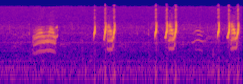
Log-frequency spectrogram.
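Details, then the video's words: One male quail, morning and night, hunting: a harsh nasal honking call opens, then sharp clicking notes in quick triplets recur about every second, with a faint softer nasal note between. "Batair ki single awaz single male Quil beautiful sounds morning and night hunting بٹیر کی سنگل آواز"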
